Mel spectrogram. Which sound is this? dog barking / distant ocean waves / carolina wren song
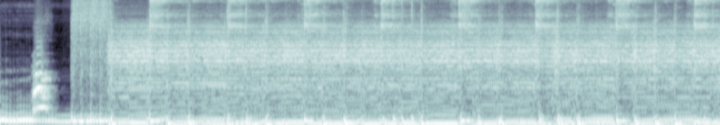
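dog barking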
